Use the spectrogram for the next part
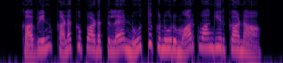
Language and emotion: Tamil, surprised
